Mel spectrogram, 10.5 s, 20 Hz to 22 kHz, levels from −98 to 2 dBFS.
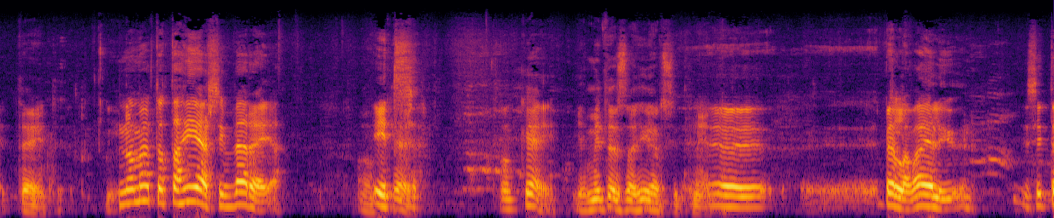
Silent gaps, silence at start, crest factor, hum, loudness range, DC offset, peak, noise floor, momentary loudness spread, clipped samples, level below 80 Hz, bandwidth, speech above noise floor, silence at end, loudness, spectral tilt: none; 0.2 s; 16 dB; none; 5 LU; under 0.1%; 0 dBFS; -54 dBFS; 23 LU; under 0.1%; -64 dBFS; 15 kHz; 39 dB; 0 s; -15 LUFS; -4.5 dB/octave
